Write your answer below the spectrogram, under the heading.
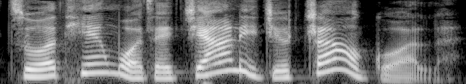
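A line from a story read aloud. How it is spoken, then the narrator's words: Laughing. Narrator (Chinese): 婷婷笑着说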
